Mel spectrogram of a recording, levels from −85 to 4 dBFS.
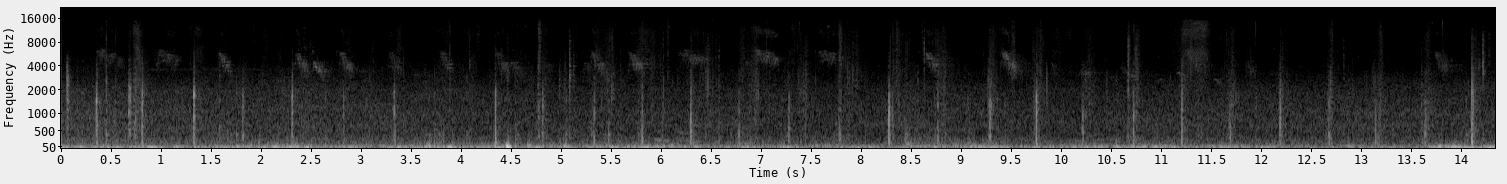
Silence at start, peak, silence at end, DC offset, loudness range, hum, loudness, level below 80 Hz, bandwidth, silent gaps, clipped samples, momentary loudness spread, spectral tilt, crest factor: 0 s; -8 dBFS; 0 s; under 0.1%; 7 LU; none; -43 LUFS; -36 dBFS; 14 kHz; none; under 0.1%; 7 LU; -5.5 dB/octave; 26 dB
